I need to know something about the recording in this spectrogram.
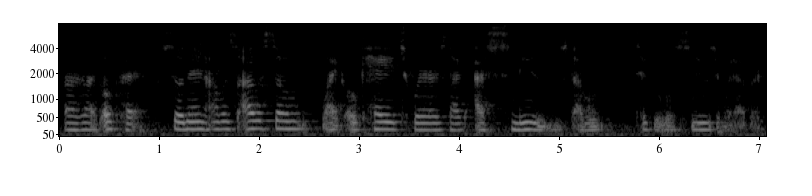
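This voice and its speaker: Gravelly, teary young woman telling her story. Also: lowish voice, normal speed, slight background noise. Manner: animated, acts out her own dialogue. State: teary from crying. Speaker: vlogger giving a testimony. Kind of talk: casual personal storytelling.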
